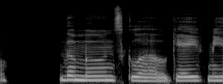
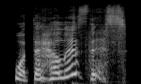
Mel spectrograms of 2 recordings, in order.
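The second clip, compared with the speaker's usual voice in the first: loud, high, startled question; alarmed; 8 semitones higher, 5 dB louder than usual. A narrator's reading. Roslo backs away from the blue aura, alarmed. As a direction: blurt it out in alarm.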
